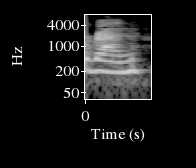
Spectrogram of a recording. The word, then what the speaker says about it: wren: Roman numeral five how romantic W is for wren the wren wrapped the rabbits gift in red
